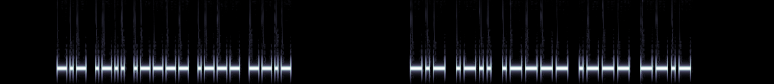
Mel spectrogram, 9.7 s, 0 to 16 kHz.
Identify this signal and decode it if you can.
Morse code, heard as a keyed tone, about 31 wpm, 700 Hz. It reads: KL1JQ KL1JQ
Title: Speed Racing - USA 2x2 Call Signs 25wpm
